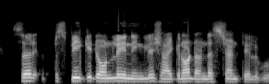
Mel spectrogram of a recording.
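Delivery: normal talking voice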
